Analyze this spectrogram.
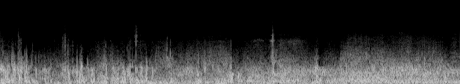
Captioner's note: wind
